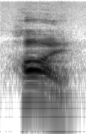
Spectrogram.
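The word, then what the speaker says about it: high: अगर आपका letter GH किसी वर्ड के आखिर पर आ जाता है तो वो साइलेंट रहेगा। फॉर एग्जांपल हाई, बुलंदी, हाई, HI हाई होगा, GH नहीं बोला जा रहा।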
